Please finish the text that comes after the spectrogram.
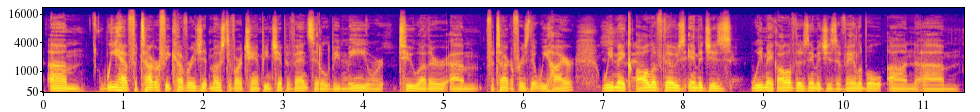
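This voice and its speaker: A man giving an informal explanatory briefing as a media director, matter-of-fact and somewhat halting. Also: lowish voice, steady tone, a little mellow.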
